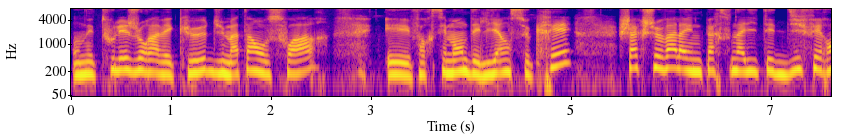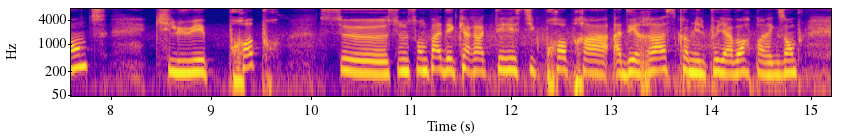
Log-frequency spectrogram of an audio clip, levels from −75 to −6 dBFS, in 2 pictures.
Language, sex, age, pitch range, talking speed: French, female, 20-39, 195-235 Hz, 180 wpm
